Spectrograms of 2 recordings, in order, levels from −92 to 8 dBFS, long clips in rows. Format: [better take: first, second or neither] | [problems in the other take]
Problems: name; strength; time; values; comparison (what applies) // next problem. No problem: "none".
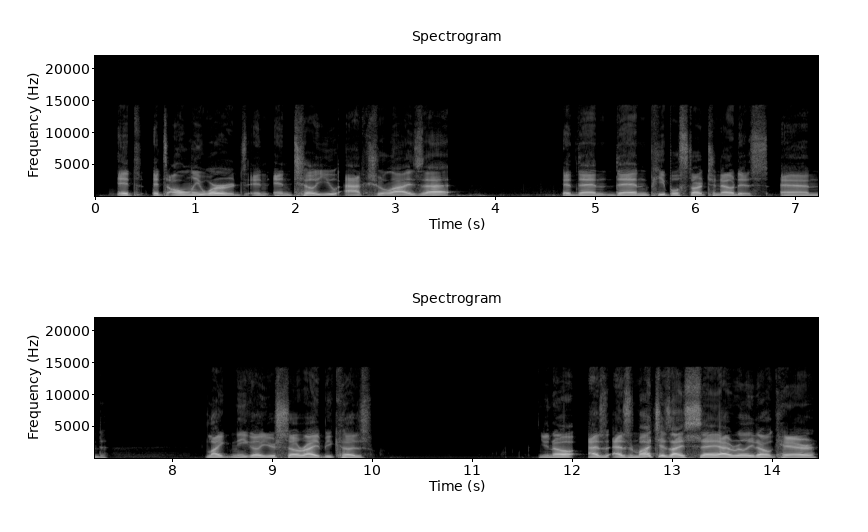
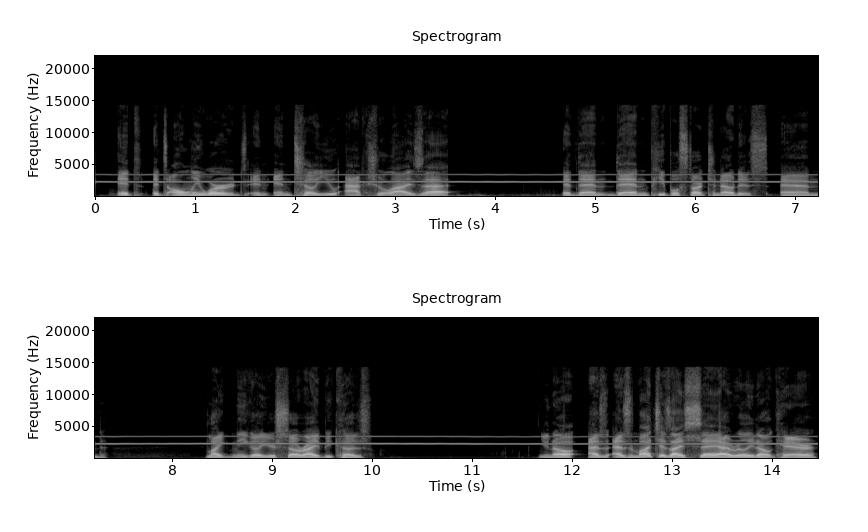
first | high-pitched whine; noticeable; throughout; 2.5 kHz, 15 dB below the speech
